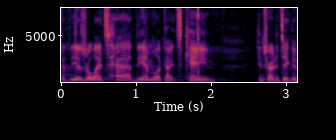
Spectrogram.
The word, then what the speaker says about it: Amalekites: there was a nation called the I always say this wrong. It's Amalekites. It's Amalekites, okay?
